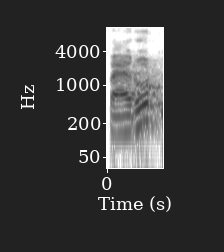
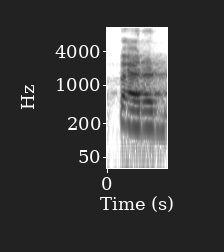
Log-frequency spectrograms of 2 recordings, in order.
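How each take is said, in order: First: पैरोट with a full O, pa-rot; पैरोट, second vowel rounded and full; wrong parrot. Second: पैरट with a schwa, pe-rət; पैरट, short second vowel, louder; correct parrot. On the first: Teacher shows the wrong way: पैरोट with full O. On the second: Teacher gives the right form: पैरट with schwa. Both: Shown as a demonstration. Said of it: "पैरोट नहीं बोलते".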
